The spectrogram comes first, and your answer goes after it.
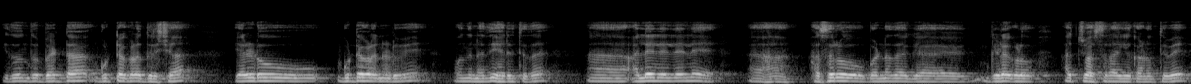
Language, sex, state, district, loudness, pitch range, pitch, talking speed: Kannada, male, Karnataka, Dharwad, -22 LUFS, 140-155 Hz, 145 Hz, 90 wpm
